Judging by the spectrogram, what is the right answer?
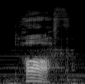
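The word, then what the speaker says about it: Toph: in the world's name tov toff like an f like top top like yeah okay the subtitles don't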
